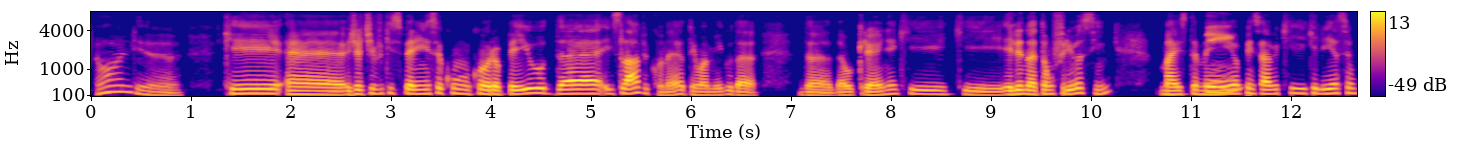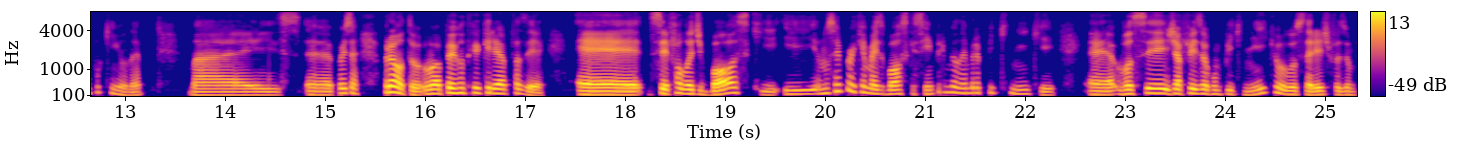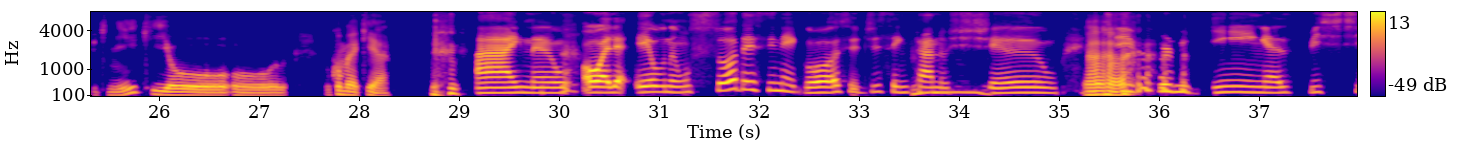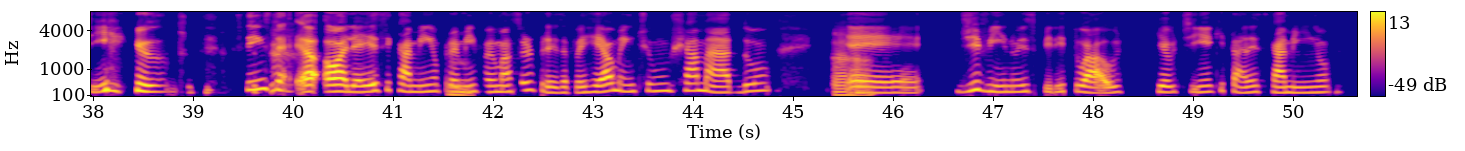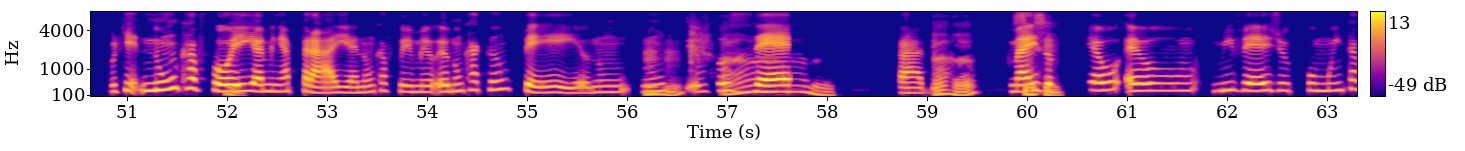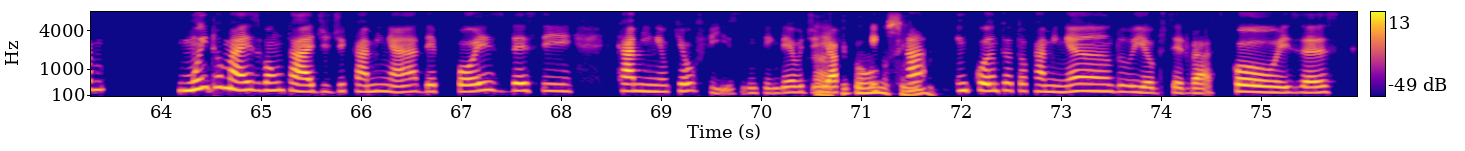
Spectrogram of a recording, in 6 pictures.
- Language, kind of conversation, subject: Portuguese, podcast, Qual encontro com a natureza você nunca vai esquecer?
- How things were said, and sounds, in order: tapping; chuckle; laughing while speaking: "bichinhos"; laugh; laugh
